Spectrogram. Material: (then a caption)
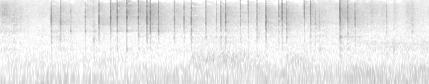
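Plastic. Long nails tap and scratch the body of an orange plastic toner bottle with a white cap, giving a quick run of sharp, bright clicks and short scrapes over a low, steady hum. The taps are very dry and die away almost at once.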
